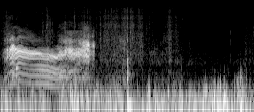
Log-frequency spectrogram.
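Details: Cats in a fierce fight: one drawn-out, wavering yowl with rich harmonics lasts nearly two seconds, then gives way to low scuffling thumps and rustling.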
